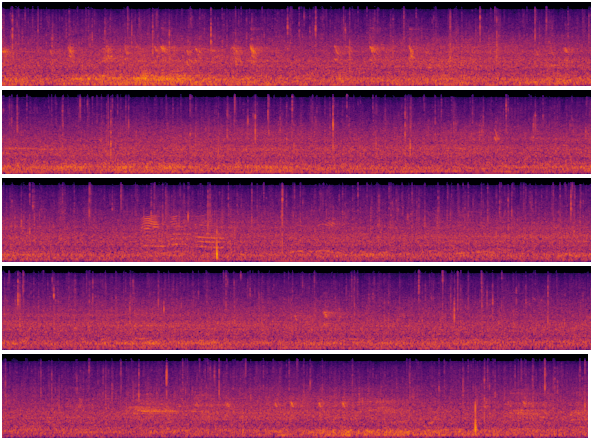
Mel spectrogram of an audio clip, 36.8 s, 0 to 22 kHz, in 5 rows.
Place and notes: Recorded under an umbrella from above up on the hill.
Light rain.
Tech Note : Sony PCM-D100 internal microphones, wide position.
